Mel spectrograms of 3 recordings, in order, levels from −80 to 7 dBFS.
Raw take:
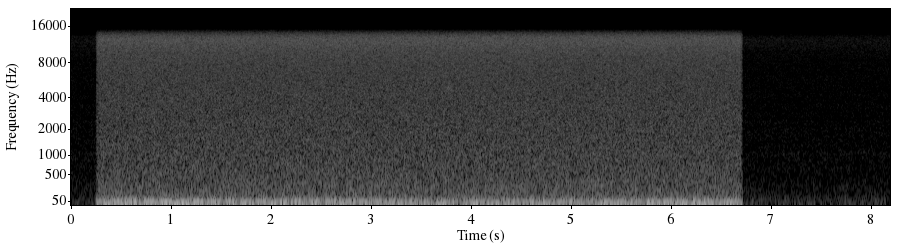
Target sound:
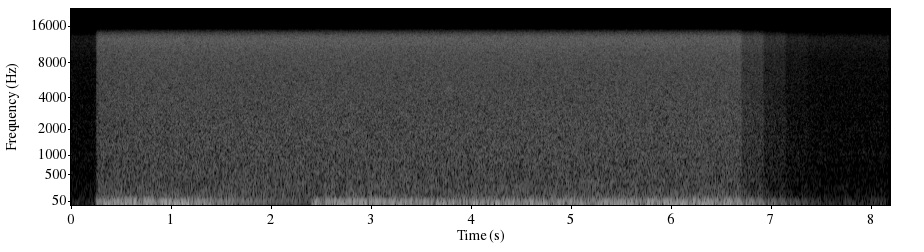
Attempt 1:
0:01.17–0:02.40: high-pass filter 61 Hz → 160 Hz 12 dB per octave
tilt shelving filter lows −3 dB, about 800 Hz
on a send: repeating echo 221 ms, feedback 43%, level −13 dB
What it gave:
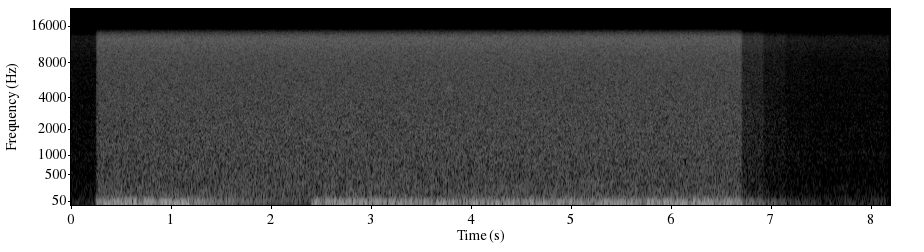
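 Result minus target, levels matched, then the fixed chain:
echo-to-direct −6 dB
0:01.17–0:02.40: high-pass filter 61 Hz → 160 Hz 12 dB per octave
tilt shelving filter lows −3 dB, about 800 Hz
on a send: repeating echo 221 ms, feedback 43%, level −7 dB

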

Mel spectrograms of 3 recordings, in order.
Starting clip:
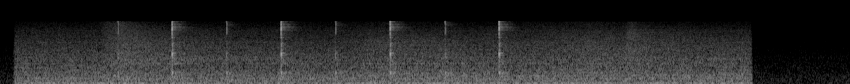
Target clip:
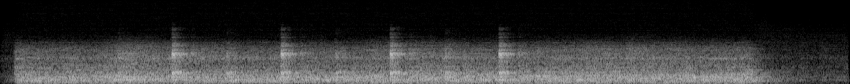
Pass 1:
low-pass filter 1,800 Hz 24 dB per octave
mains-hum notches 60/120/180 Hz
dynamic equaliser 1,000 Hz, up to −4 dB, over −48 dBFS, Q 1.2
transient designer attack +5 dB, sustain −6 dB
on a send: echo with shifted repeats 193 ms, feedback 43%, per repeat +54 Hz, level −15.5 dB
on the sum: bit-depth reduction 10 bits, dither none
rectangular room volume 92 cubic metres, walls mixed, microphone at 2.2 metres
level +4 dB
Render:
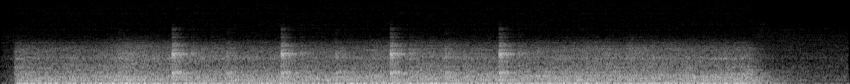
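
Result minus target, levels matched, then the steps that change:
125 Hz band +3.0 dB
add after dynamic equaliser: high-pass filter 110 Hz 12 dB per octave

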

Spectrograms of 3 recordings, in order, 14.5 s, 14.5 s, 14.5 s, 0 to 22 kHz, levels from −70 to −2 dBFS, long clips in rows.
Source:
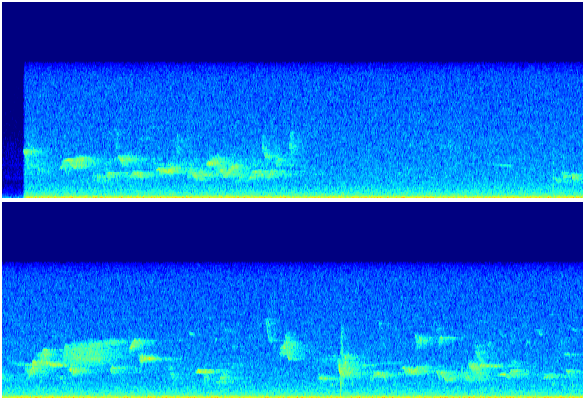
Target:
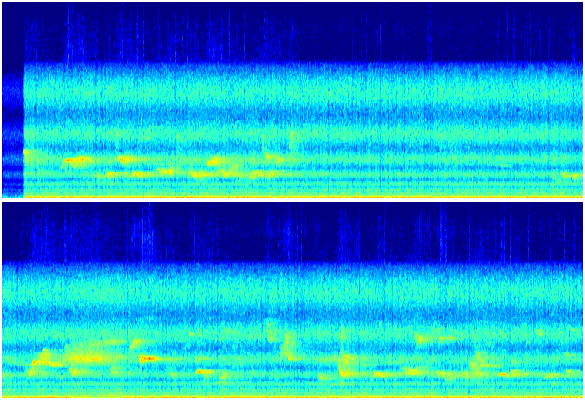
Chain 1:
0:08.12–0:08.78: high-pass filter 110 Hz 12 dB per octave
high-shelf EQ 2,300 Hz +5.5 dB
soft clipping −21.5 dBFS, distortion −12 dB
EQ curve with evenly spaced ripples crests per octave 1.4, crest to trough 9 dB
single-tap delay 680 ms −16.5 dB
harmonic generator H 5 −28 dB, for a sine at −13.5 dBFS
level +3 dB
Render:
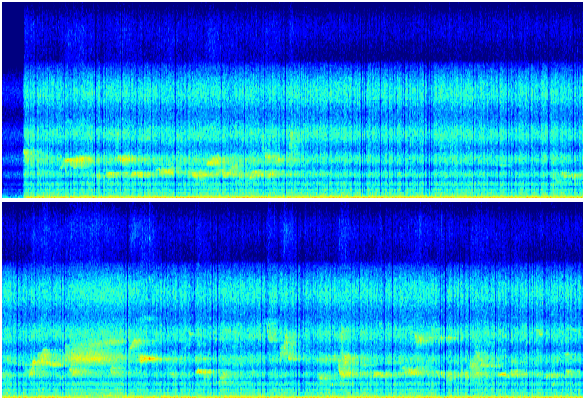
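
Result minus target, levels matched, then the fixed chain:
soft clipping: distortion +11 dB
0:08.12–0:08.78: high-pass filter 110 Hz 12 dB per octave
high-shelf EQ 2,300 Hz +5.5 dB
soft clipping −12.5 dBFS, distortion −24 dB
EQ curve with evenly spaced ripples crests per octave 1.4, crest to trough 9 dB
single-tap delay 680 ms −16.5 dB
harmonic generator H 5 −28 dB, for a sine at −13.5 dBFS
level +3 dB

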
